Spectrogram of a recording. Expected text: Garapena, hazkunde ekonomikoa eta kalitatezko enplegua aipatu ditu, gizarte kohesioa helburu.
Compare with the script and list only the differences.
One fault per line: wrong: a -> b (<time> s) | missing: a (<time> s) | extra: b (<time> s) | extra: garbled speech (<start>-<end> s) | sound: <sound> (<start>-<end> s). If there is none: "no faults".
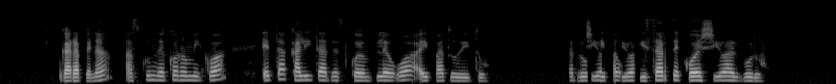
extra: garbled speech (5.7-6.4 s)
